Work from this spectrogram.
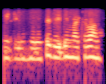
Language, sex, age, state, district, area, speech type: Sindhi, female, 30-45, Rajasthan, Ajmer, urban, conversation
